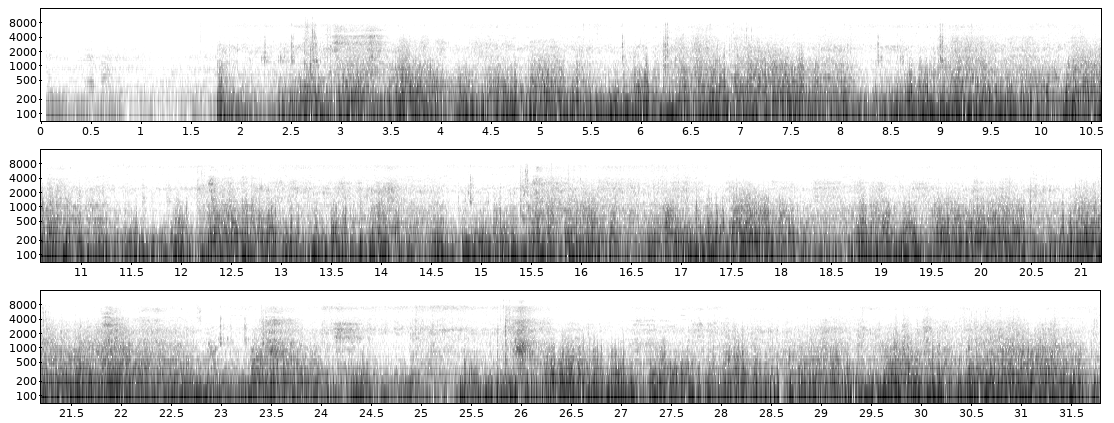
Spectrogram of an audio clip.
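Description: Wind buffeting the microphone of a mountain biker's camera on a fast descent down a dirt singletrack, mixed with tyre rumble on the dirt. It starts suddenly about two seconds in and stays loud and gusty, with no let-up.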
